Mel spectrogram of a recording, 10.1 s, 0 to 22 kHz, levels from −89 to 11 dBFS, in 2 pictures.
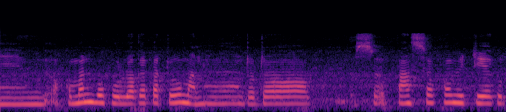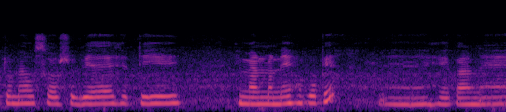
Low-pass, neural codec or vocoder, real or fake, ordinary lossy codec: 7.2 kHz; vocoder, 44.1 kHz, 80 mel bands, Vocos; fake; none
